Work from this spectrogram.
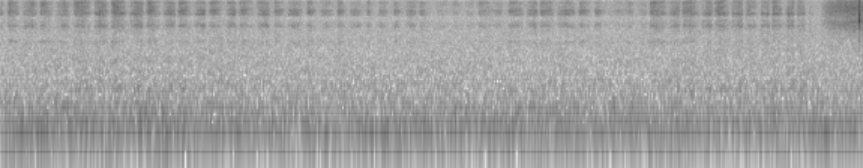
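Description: Pencil shading lightly on paper in a continuous soft scratchy rub, quiet and close, steady strokes without talk for several seconds.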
